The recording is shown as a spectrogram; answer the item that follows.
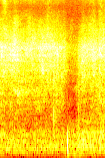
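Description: Low room tone with one short, sharp click about a second and a half in.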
